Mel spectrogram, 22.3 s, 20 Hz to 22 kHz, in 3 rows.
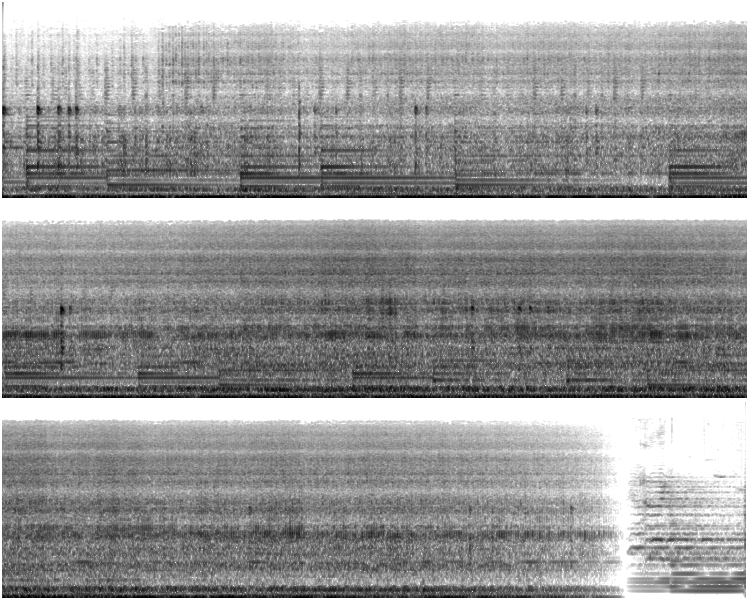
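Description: Background music over the steady drone of a Cessna 172 Hawk XP's engine and propeller as the plane rolls along a grass runway. The engine sound and music cut off abruptly about a second before the end, then softer music starts.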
